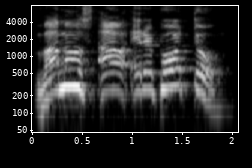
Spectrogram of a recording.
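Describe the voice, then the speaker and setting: Man voicing a high, bright storybook grandmother. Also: big pitch swings, measured pace, heavily acted. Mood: bright, urging. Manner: exclaiming short bilingual phrases. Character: warm, adventurous Spanish-speaking grandmother from a picture book.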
